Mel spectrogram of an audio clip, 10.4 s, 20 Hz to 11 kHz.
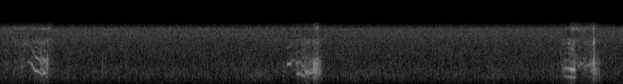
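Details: Mimi, a sleeping cat, snoring: three soft snorting snores about every four to five seconds, roughly 13 per minute; ordinary snoring.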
